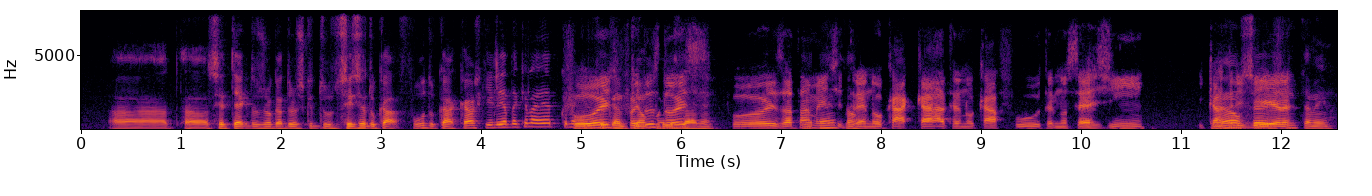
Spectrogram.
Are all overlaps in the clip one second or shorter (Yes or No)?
No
